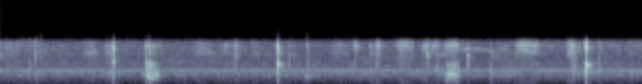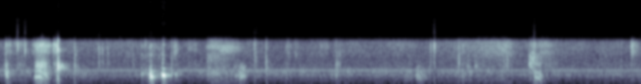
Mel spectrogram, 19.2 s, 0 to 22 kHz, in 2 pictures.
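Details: Hiccups in a 5-day-old newborn: repeated brief, soft hiccup sounds over a quiet background with a steady hum.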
